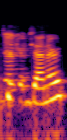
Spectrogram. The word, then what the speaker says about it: Dennard: Susan Dennard?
